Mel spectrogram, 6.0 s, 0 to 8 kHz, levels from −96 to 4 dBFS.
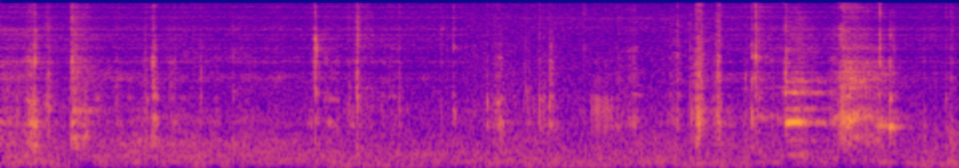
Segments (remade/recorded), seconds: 0.0-2.9 remade; 2.9-4.5 recorded; 4.5-6.0 remade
